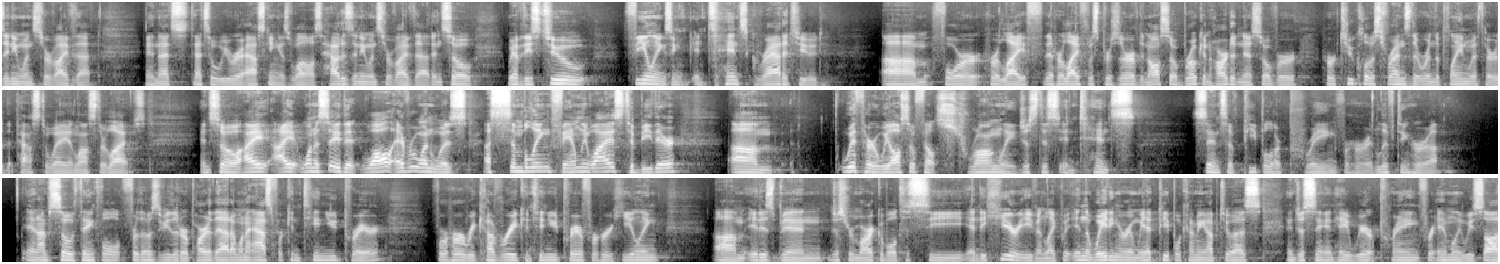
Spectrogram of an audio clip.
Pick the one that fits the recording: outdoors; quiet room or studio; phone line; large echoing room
large echoing room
